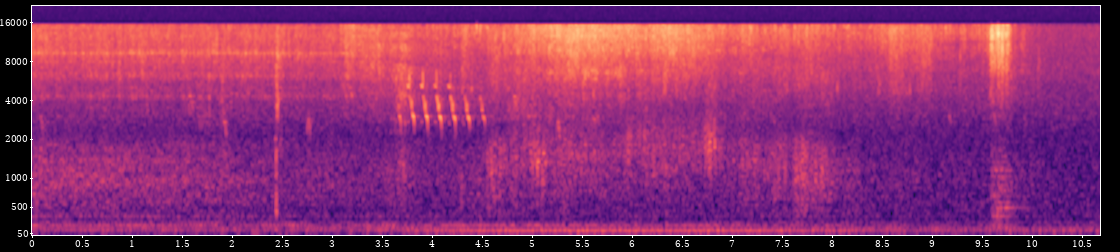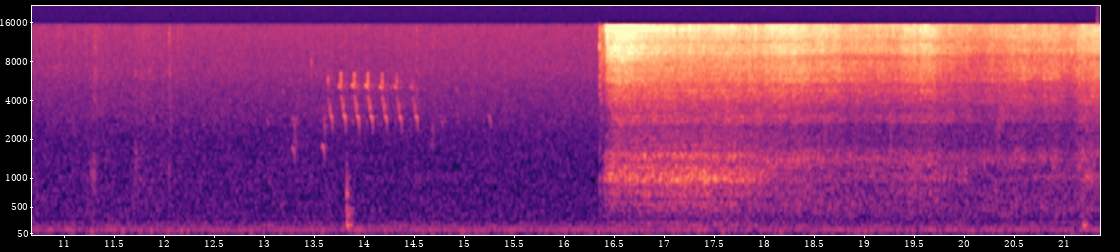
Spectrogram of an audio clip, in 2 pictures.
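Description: A lawn mower engine hums steadily nearby outdoors.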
